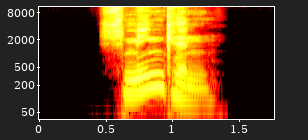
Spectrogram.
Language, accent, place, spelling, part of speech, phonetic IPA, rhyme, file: German, Germany, Berlin, Schminken, noun, [ˈʃmɪŋkn̩], -ɪŋkn̩, De-Schminken.ogg
- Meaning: plural of Schminke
